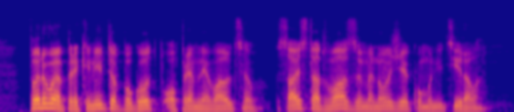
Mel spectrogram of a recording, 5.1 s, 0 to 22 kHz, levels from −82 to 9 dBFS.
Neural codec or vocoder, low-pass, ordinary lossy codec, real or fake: autoencoder, 48 kHz, 32 numbers a frame, DAC-VAE, trained on Japanese speech; 10.8 kHz; AAC, 64 kbps; fake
